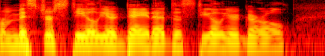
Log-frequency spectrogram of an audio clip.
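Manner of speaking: ordinary talk, nothing marked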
